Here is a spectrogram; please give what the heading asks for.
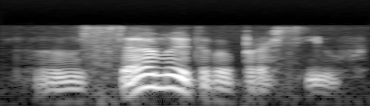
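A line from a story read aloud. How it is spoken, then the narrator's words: Muttered. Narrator (Russian): пробормотал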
